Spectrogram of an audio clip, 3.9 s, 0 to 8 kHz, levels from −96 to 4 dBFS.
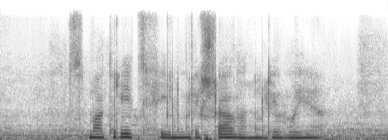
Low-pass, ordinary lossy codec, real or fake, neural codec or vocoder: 7.2 kHz; none; fake; codec, 16 kHz, 4 kbps, X-Codec, HuBERT features, trained on general audio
